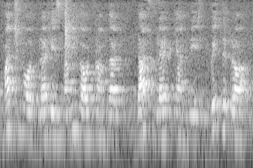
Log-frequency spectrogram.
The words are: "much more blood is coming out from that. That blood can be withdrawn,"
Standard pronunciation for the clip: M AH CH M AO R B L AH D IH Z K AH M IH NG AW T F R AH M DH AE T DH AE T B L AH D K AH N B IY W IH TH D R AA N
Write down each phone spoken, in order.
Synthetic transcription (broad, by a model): M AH CH M AO R B L AH D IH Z K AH M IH NG AW T F R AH M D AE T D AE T B L AH D K AH N B IY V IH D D R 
